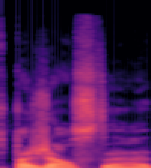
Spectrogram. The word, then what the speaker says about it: пожалуйста: And he, he goes to say please in Russian, which I know the word for please in Russian is пожалуйста. That's how you say it. And he goes, пожалуйста.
